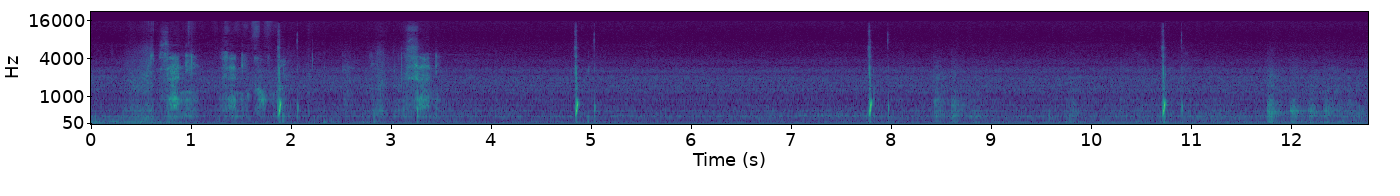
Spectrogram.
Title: Coatimundi Sunny has hiccups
